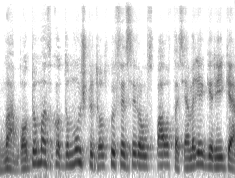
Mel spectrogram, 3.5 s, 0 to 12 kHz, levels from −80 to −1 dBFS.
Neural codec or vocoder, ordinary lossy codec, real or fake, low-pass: codec, 16 kHz in and 24 kHz out, 0.6 kbps, FocalCodec, streaming, 2048 codes; Opus, 32 kbps; fake; 10.8 kHz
